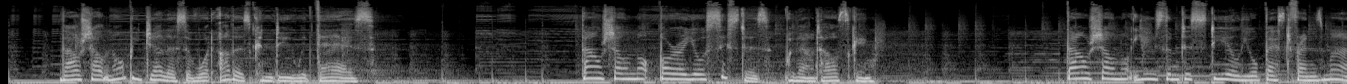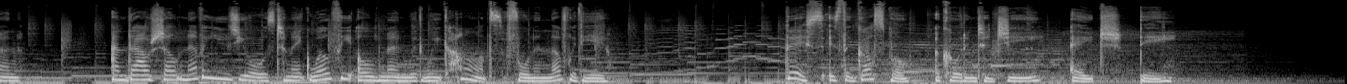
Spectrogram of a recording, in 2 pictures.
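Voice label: English British, female, commercial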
